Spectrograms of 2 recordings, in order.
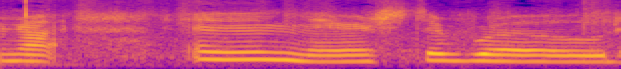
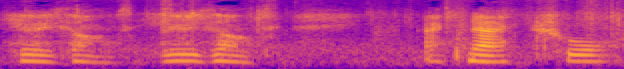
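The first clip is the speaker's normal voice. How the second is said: softer, hushed aside; 9 dB quieter than usual. Real, not acted. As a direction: keep your voice down so he won't notice. Aside while dog approaches.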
